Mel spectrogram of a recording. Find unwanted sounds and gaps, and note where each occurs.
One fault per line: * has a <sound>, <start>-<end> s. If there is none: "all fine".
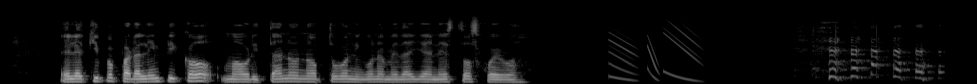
* has a chirp, 6.1-7.1 s
* has a laugh, 7.9-9.5 s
